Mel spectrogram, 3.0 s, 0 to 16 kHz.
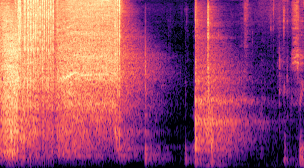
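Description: A hand ratchet with a 10mm socket works on the drain bolt of a Honda TRX 700cc ATV, giving a rapid clicking run followed by a few sharp metallic clicks and knocks with short pauses.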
